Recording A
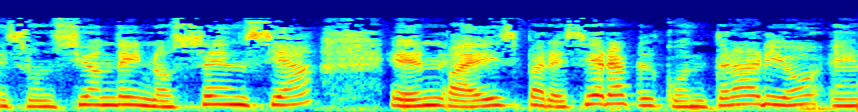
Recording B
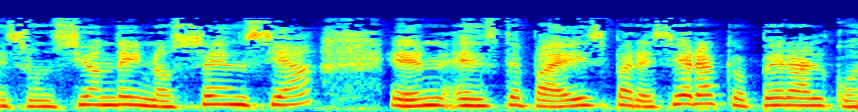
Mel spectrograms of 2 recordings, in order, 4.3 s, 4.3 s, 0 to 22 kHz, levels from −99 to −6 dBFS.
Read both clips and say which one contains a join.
A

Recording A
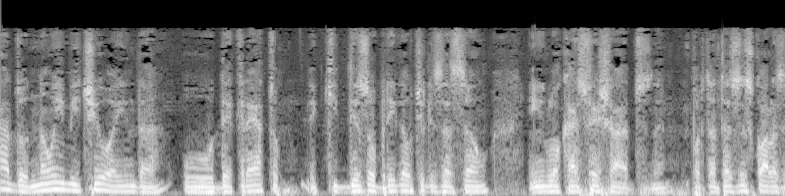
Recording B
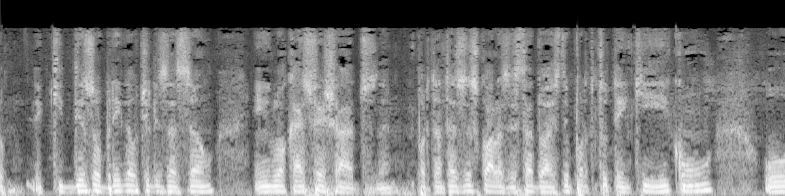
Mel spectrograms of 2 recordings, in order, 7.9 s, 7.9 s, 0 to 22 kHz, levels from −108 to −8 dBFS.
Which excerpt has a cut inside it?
B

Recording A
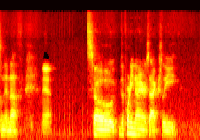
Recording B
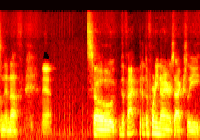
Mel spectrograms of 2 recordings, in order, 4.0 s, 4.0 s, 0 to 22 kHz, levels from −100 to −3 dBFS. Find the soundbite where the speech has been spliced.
A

